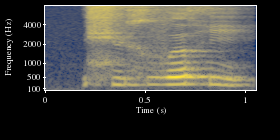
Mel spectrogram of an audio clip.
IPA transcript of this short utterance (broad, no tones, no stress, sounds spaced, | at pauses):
ɕ y x v ə h i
